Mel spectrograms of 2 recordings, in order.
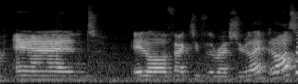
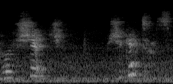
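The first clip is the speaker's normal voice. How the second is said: hushed, breathless whisper of alarm; whispered neuron panic; 5 semitones higher, 13 dB quieter than usual. Pretend. Teacher voicing her own neurons, alarmed hushed whisper. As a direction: whisper it like a shocked little neuron. Inner neurons voiced as characters.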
